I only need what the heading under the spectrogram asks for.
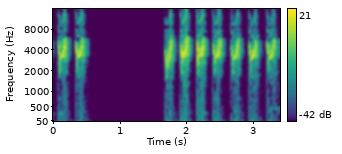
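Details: Male bar-winged prinia, loud song meant for training and luring wild birds: two piercing chirps, a pause, then a rapid run of seven sharp, high notes at about four per second.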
